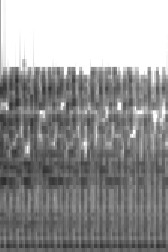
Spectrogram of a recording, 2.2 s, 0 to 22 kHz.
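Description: Bell-like synthesizer patch sampled from the Roland JV-2080 expansion, holding one steady note that repeats in a fast, even flutter of about a dozen strikes a second.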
